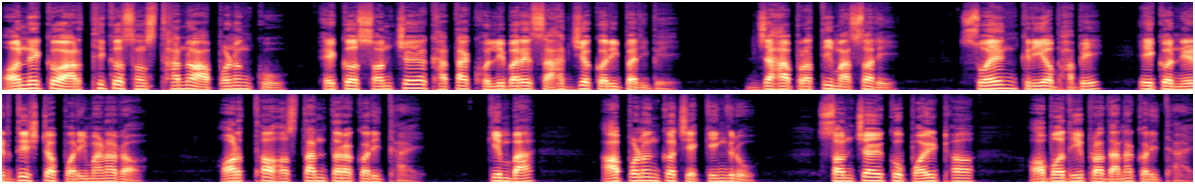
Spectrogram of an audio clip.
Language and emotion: Odia, neutral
